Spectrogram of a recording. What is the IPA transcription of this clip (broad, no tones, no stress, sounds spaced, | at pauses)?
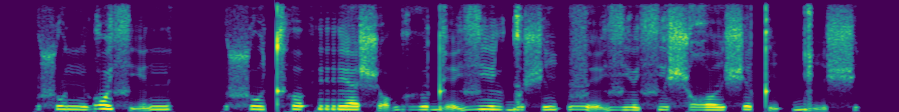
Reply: sʷ ɤ n ɡ ɔ sʲ ḛ n | sʷ ɤ cʰ ɤ ʔ rʲ a ʃ ɔ̰ ɡʱ ɯ d ḛ zʲ ɛ lʲ ɡ o ʃ i ʔ v ḛ zʲ ɔ sʲ ɛ ʃ ʁʷ i ʃ e t ḭ ʔ ɡ ḭ ʃ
